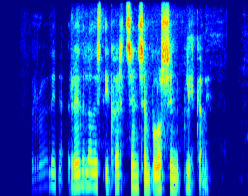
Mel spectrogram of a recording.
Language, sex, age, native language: Icelandic, male, 18-19, Icelandic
